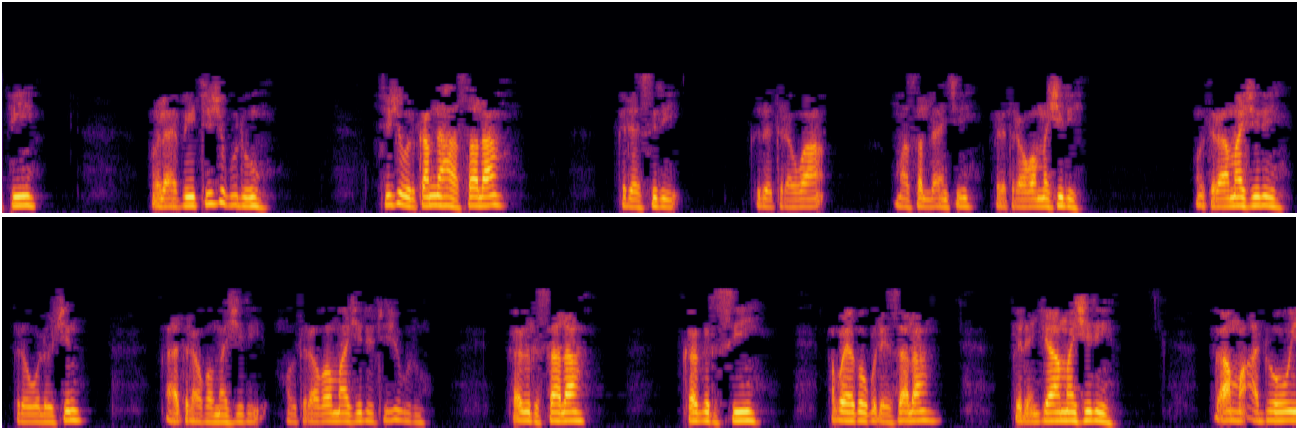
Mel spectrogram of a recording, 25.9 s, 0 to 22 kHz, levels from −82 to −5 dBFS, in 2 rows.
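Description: MP3 compression throughout, likely at about 16 kbps: treble stops at 5.3 kHz, and flickering weak frequency bands leave the speech heavily watery and swirly.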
